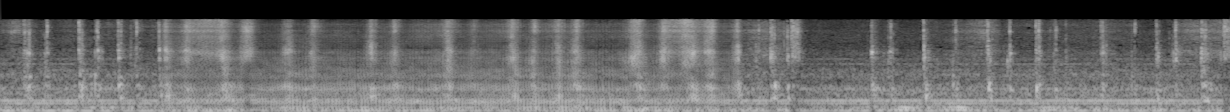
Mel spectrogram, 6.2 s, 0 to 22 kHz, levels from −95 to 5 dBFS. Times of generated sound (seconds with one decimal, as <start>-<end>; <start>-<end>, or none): 0.8-3.7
